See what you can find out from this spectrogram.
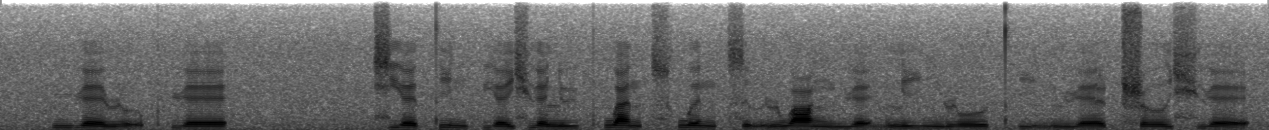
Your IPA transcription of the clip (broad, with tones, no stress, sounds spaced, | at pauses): m ɥ ɛ˥˩ ɻ ɤ̰˨˩ pʰ ɥ ɛ˥ | t͡ɕ j ɛ˥˧ t̪ i˥˩ n p j ɛ˧˥ ɕ ɥ ɛ˧ l y˧˥ pʰ w a˥˧ n t͡sʰ w ə˥˩ n t͡s ɹ̩˨˩ ɻ w ɑ˥˩ ŋ n̪ ɥ ɛ̰˨˩ n l i˥˩ ŋ ɻ o˧˥ ʊ̯ t̪ʰ ḭ˨˩ n l ɥ ɛ˧˥ ʈ͡ʂ ɤ˥ ɕ ɥ ɛ˥˩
